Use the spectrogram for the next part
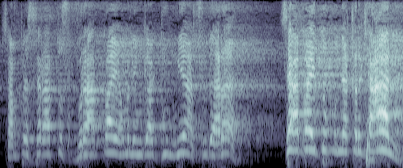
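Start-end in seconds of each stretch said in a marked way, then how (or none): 2.8-3.9 high, loud rhetorical question; indignant raised-voice demand; accusing shout. Real, not acted. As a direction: hurl the question at the crowd.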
